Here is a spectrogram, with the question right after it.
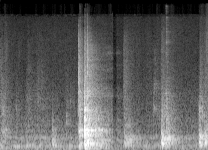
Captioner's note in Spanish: Sonido al cerrar la puerta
